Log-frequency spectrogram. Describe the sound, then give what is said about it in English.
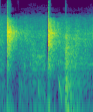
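Two loud, sharp face slaps from a film scene, one man slapping another in the face and being slapped right back, crack about a second apart, followed quickly by a softer third smack, with no voices, only a faint background hiss between them. “And this is the slap heard around the world.”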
